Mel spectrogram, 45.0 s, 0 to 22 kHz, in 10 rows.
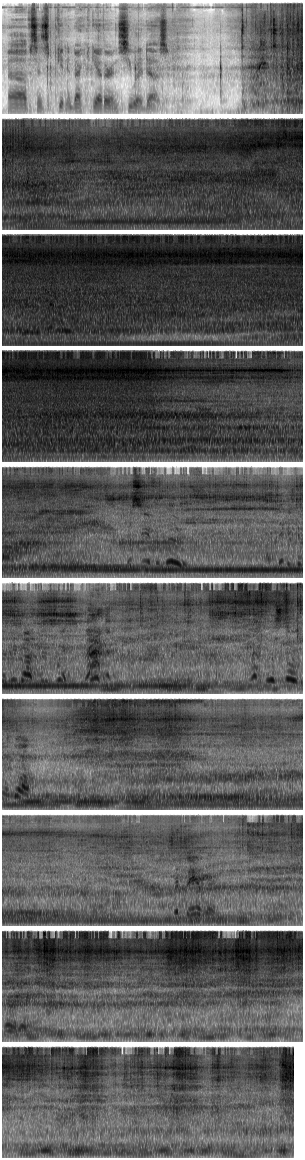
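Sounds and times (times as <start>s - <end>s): push mower engine running: 3.3s - 45.0s.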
